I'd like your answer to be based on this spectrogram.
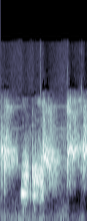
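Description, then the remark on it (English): Several dogs bark and yip in a dense, loud, overlapping jumble, with high-pitched whining mixed in and a brief dip in the middle before the noise picks up again. “I'm imagining ten dogs going by on a scooter right now,”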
